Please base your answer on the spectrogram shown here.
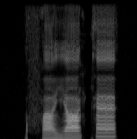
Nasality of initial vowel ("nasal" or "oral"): nasal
